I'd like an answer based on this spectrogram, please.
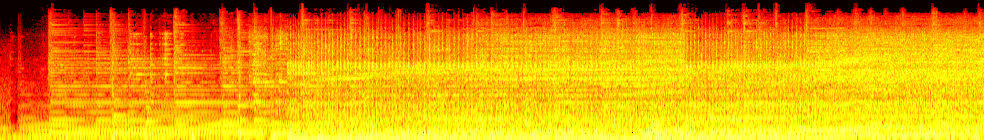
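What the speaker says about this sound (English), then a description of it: "I'm going to get my disc cutter out and cut some nice cuts" A disc cutter cutting bricks for a garden wall builds to a loud, steady, high whine after a few seconds and holds it without a break to the end.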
